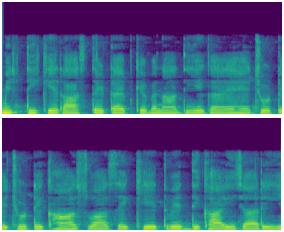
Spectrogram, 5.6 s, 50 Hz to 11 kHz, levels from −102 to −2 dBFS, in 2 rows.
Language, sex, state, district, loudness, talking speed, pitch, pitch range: Hindi, female, Odisha, Khordha, -17 LUFS, 215 wpm, 200 Hz, 200-205 Hz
